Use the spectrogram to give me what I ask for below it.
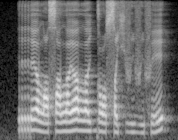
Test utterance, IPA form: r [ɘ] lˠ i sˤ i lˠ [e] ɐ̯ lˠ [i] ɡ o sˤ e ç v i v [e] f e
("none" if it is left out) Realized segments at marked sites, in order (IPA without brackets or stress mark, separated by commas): e, e, i, i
